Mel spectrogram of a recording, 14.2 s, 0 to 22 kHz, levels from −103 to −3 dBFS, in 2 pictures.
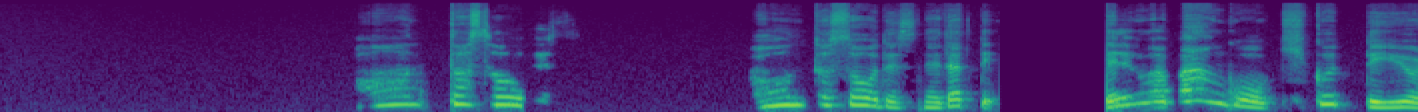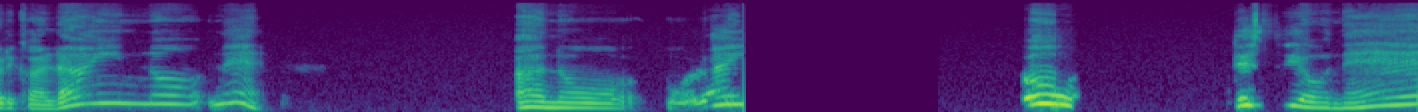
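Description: At 4.99 s the speech cuts out for about 0.54 s, and at 10.81 s for about 0.98 s. Each is a playback stall, likely from the player starving for data. The waveform drops to a flat line and the spectrogram shows a blank vertical gap before the speech resumes.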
